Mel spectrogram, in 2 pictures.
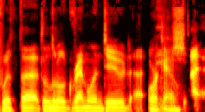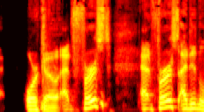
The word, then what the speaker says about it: Orko: I thought Evelyn and Gorgo, is that his name? Orko. Hey, Orko. Kadish, you're saying her name wrong, man.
